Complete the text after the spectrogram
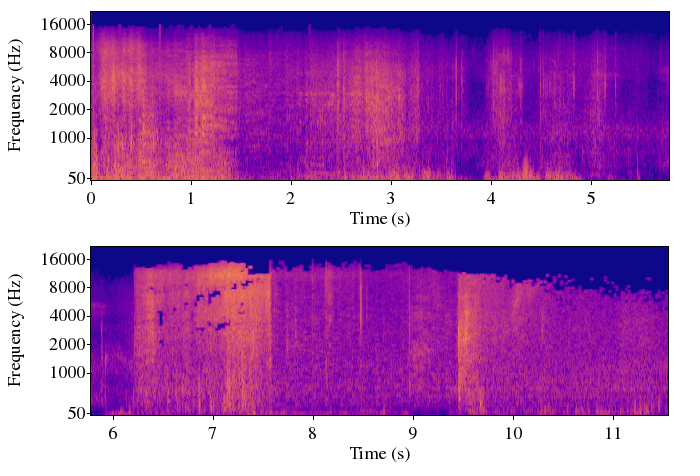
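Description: Wind buffets a microphone outdoors in gusts.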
